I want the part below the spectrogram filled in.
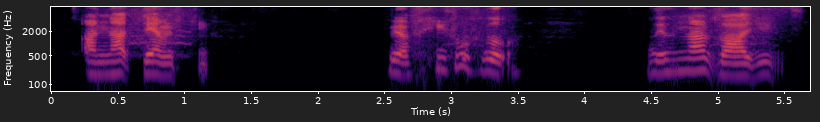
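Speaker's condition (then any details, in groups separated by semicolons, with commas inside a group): Neuromuscular disease; speaking sometimes very difficult, needs extra time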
